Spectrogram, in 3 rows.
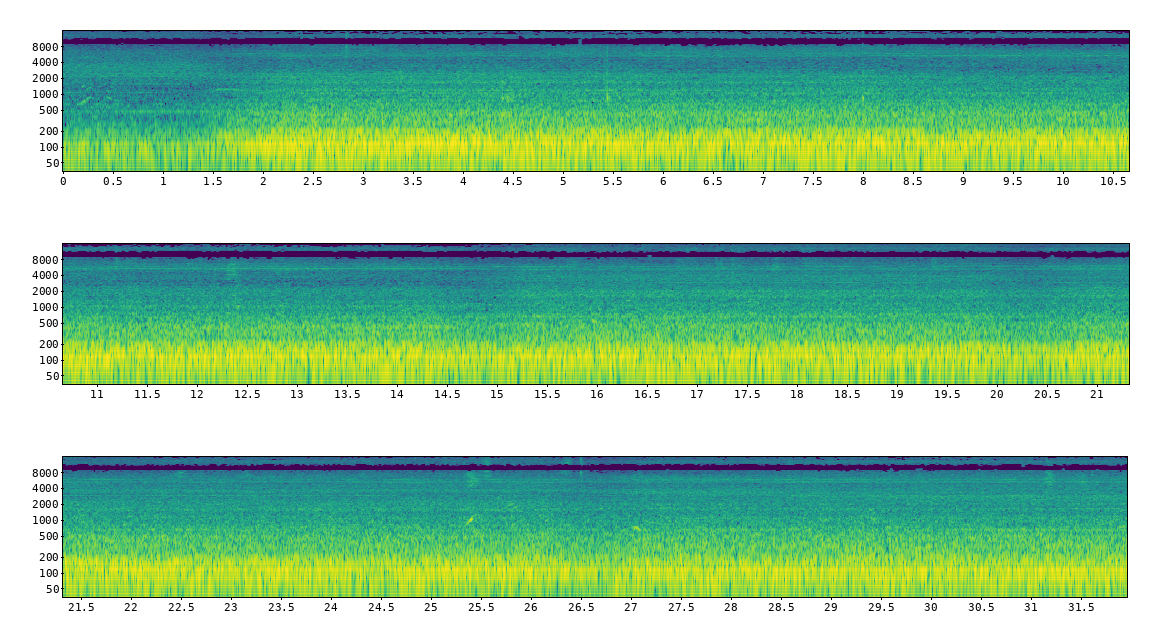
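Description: Cabin noise of an Embraer E175 at takeoff and climb power: the steady rumble of its two GE CF34-8E turbofan engines with rushing air, stepping up sharply about two seconds in and then holding steady.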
